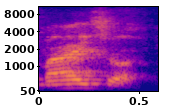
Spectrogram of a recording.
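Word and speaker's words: מעשר: Means 10 in the Hebrew and is pronounced Ma'ishra.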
